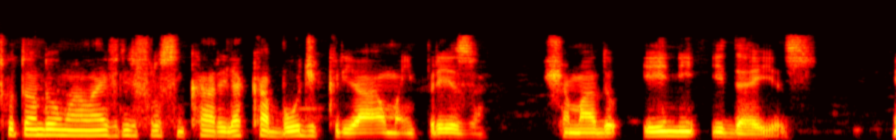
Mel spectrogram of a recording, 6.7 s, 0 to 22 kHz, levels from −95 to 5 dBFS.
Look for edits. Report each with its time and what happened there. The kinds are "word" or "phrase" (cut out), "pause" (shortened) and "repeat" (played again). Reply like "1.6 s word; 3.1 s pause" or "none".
none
